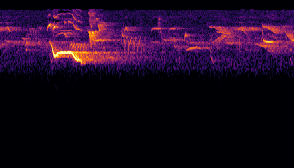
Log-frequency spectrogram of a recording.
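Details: Siberian Thrush (Zoothera sibirica): one loud clear whistled note, briefly falling then held level, trailing into faint high twittering and a quieter note near the end.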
